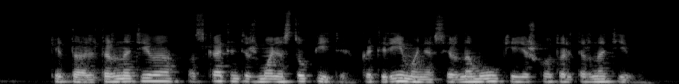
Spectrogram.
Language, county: Lithuanian, Vilnius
